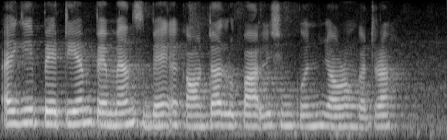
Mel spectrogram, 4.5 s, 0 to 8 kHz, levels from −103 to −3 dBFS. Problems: none marked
